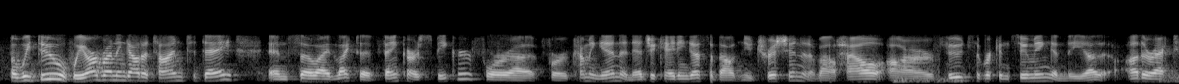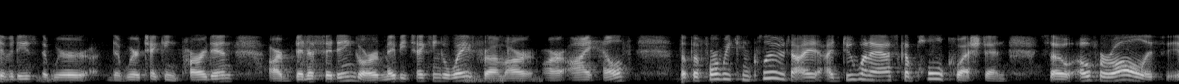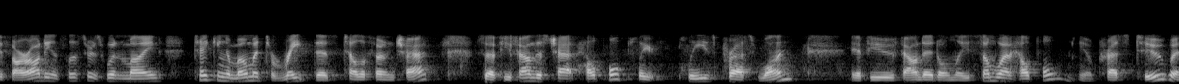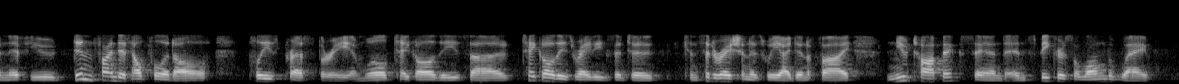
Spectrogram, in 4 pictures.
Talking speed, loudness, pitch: 185 wpm, -22 LUFS, 145 Hz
